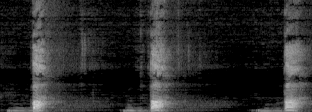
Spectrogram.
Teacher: So first we stop the air behind our lips. Our lips are closed. We stop the air. And then we open our lips and release the air. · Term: the B sound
